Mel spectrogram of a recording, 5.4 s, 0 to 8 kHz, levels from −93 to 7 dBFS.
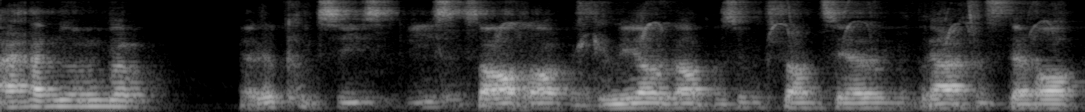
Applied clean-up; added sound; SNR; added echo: neural mask model DeepFilterNet 3.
